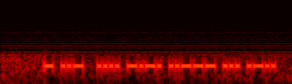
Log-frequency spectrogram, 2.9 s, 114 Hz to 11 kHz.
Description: Morse code, heard as a keyed tone, about 40 wpm, 310 Hz. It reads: TU HC2SL
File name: CW / 2005-k5tr arrl cw dx -19:00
